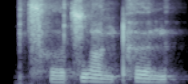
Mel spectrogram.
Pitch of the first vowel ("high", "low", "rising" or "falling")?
rising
